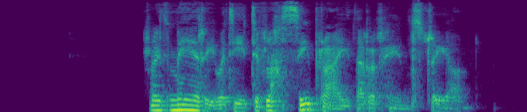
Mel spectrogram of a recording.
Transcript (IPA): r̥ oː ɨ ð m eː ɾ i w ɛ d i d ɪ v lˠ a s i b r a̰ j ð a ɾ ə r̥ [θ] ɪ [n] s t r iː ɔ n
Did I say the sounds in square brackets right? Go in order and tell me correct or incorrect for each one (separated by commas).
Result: incorrect, correct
